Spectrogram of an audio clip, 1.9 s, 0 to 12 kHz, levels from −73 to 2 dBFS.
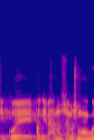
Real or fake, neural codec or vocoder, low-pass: real; none; 7.2 kHz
